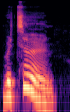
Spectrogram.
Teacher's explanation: Here return here is a verb and the stress is on the second syllable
